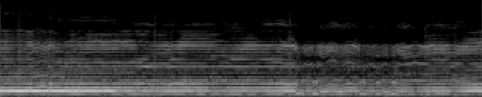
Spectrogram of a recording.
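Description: Archival recording of Azerbaijani mugham in Chahargah: a long steady held note that breaks into quick, wavering trilled ornaments about four seconds in.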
